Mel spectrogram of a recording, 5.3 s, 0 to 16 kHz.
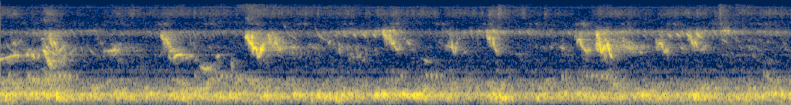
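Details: Blacksmith lapwing at Gowrie dam waterhole, Djuma Game Reserve, Sabi Sand, South Africa, 05:25 on 22 January 2023, giving sharp metallic 'tink' notes about once or twice a second over a steady rush of wind or water.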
